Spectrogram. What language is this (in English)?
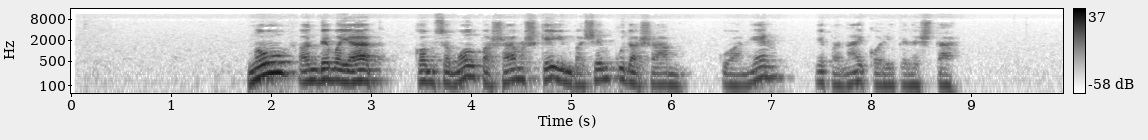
Mari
